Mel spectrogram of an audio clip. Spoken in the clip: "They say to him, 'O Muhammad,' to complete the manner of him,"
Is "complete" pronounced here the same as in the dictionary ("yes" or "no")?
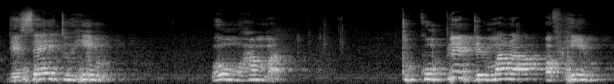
yes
